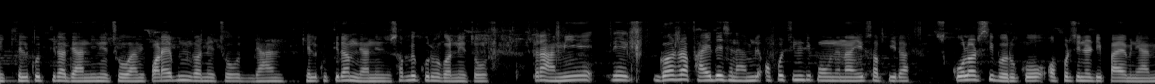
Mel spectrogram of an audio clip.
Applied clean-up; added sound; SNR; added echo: none; none; none; none.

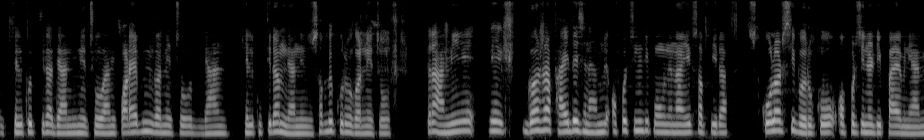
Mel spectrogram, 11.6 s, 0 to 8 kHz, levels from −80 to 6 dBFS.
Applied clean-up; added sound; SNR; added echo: neural mask model DeepFilterNet 3.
